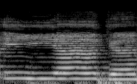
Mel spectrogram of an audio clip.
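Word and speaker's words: إِيَّاكَ: Seterusnya, Iyyaka na'budu wa iyyaka nasta'in. Pada saat membaca ayat ini ada kesalahan yang lazim terjadi, yaitu tidak mentasdidkan huruf iya.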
